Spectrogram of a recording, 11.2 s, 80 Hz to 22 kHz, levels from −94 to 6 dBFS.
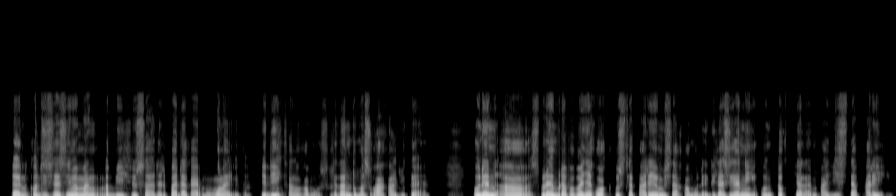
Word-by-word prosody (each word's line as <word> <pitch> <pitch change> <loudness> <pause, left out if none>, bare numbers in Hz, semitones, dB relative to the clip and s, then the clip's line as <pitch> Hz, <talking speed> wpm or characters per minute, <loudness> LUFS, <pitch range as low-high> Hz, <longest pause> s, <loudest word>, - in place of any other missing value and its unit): dan 80 -1 +2
konsistensi 85 +4 -2
memang 90 -4 +4
lebih 80 -1 -3
susah 95 0 -4
daripada 80 0 -2
kayak - - -4
memulai 75 -1 -2
gitu, 80 - -18 0.2
jadi 90 +1 0
kalau 75 0 -8
kamu 75 - -11
kesulitan 95 +3 -1
tuh 120 - -2
masuk 90 -8 -5
akal 75 +1 -4
juga. 75 +1 -7 0.7
Kemudian, 120 +8 +9
eee, 80 -4 +3
sebenernya 130 -10 +4
berapa 85 - -4
banyak 95 +4 +3
waktu 80 +3 0
setiap 85 -1 -7
hari 95 +4 +3
yang 95 - +3
bisa 85 -1 -3
kamu 85 +1 -5
dedikasikan 85 +4 -1
nih 95 -1 +2
untuk 75 -1 -2
jalan 75 -1 -3
pagi 75 +5 -10
setiap 75 -6 -6
hari? 75 -1 -3
85 Hz, 185 wpm, -26 LUFS, 75-95 Hz, 0.7 s, Kemudian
